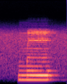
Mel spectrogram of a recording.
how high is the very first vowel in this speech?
high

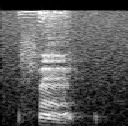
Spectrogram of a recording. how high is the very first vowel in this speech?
low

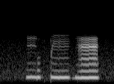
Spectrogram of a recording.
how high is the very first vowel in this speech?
high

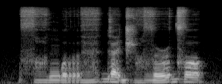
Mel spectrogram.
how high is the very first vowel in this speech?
mid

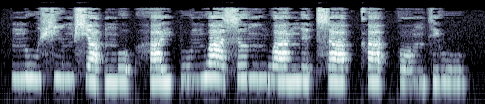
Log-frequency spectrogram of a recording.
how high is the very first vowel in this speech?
high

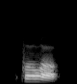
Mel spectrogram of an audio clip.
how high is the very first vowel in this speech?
high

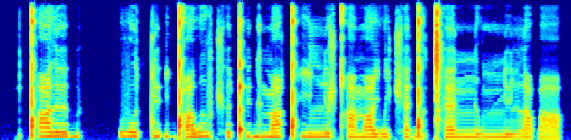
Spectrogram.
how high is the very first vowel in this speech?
low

